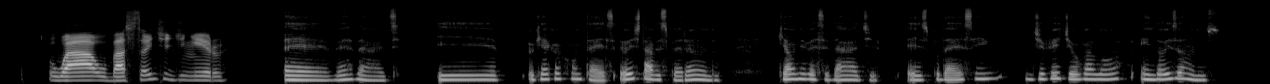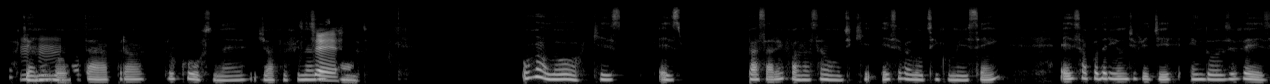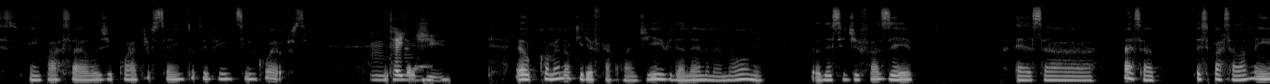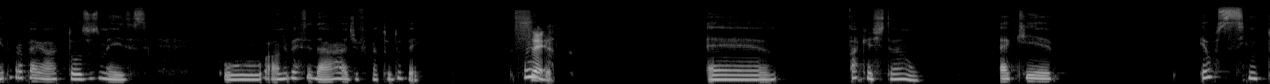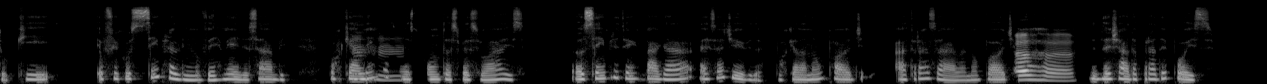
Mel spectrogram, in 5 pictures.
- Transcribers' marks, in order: none
- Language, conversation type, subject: Portuguese, advice, Como posso priorizar pagamentos e reduzir minhas dívidas de forma prática?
